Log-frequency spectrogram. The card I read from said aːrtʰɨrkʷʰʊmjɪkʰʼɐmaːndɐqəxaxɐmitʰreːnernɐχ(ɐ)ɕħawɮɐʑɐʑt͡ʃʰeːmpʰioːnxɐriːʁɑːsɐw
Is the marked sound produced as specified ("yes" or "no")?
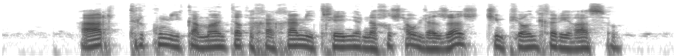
no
